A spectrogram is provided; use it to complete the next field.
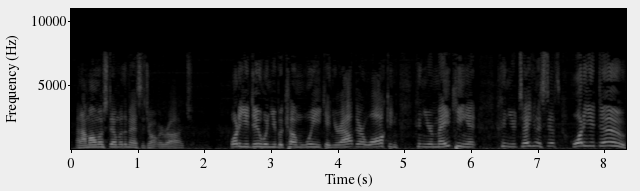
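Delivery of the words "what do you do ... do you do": rising, forceful rhetorical question; building preaching. Real, not acted. Preacher asks the weakened walkers, building preaching. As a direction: build in pitch toward a shouted question.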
